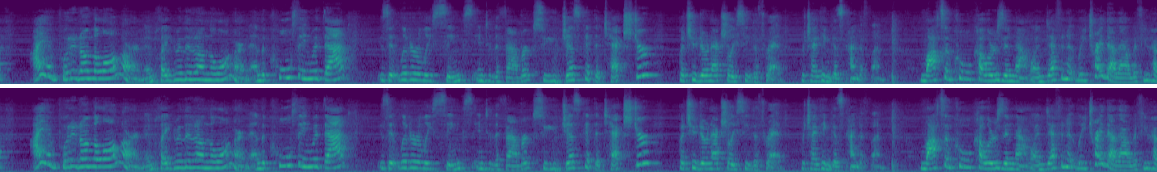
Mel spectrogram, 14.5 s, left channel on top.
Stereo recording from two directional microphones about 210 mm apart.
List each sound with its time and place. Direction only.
0.4 s a woman's voice: 15° left (ahead or behind)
